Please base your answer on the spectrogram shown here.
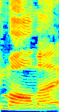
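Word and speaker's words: Mawma: So um I wanted my my wine to be fun and messy malma is literally what I am. And I wanted to spell it like mama like I do.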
